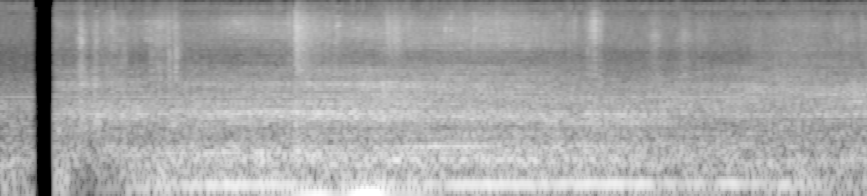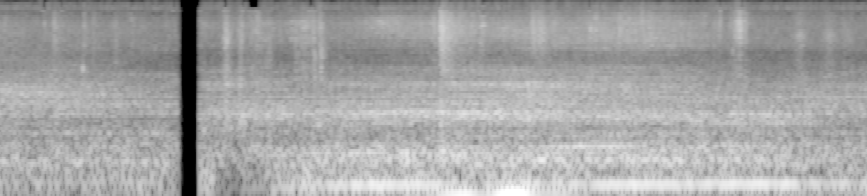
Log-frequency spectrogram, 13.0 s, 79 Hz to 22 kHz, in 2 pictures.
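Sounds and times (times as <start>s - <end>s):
low droning hum: 1.0s - 6.6s, 8.7s - 13.0s.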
